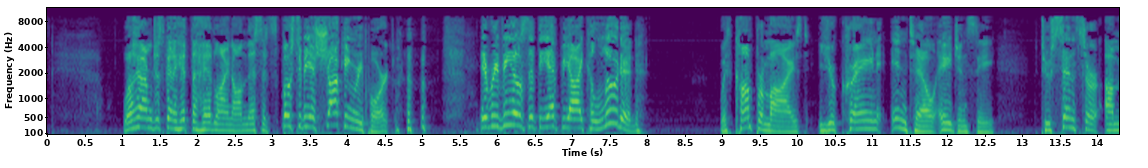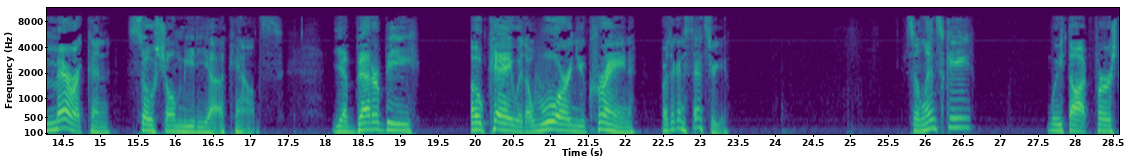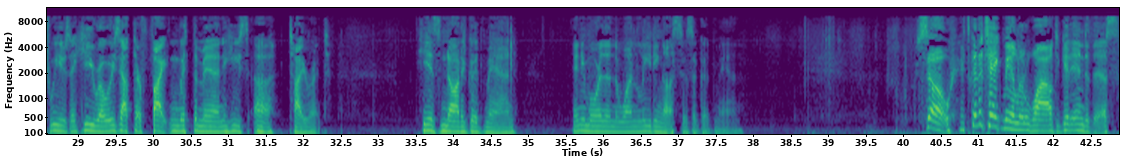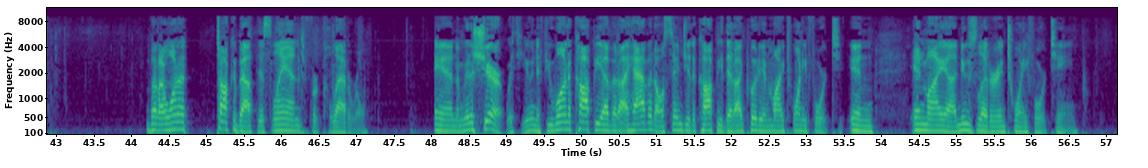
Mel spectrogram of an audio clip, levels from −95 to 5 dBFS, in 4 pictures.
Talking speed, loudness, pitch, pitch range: 150 wpm, -24 LUFS, 150 Hz, 125-175 Hz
